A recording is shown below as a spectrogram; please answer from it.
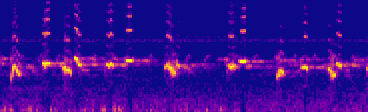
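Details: Yellow-vented bulbul in a long trill for teaching other birds: short clusters of warbled whistles and sharp clicks separated by brief gaps, with a low faint hum beneath.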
